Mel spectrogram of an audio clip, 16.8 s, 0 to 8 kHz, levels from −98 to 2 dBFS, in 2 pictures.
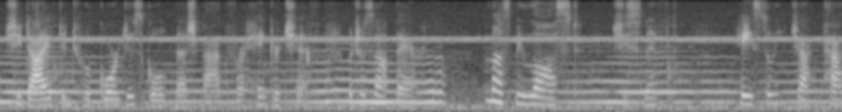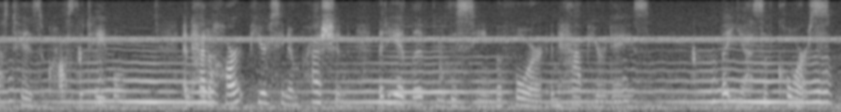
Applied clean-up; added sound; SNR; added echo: none; Cricket / Buzz; -1 dB; none.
